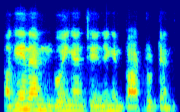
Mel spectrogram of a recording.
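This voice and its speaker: A man's voice: medium pitch, normal speed, a bit bright, highs cut off. Man teaching over a screen-share recording. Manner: explanatory, checks in with the student. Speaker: instructor. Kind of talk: statistics coding lesson.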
